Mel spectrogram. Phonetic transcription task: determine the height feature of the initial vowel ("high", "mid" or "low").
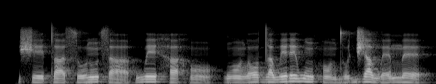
mid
